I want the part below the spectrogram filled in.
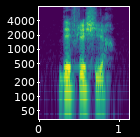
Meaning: to deflect
- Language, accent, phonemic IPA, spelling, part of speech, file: French, France, /de.fle.ʃiʁ/, défléchir, verb, LL-Q150 (fra)-défléchir.wav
